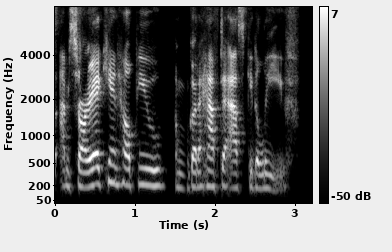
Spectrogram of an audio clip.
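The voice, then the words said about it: Firm, authoritative tone. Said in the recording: “speaking in a more authoritative voice. ... Rather than smiley, bubbly ... It's a change in tone.”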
